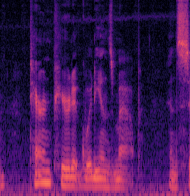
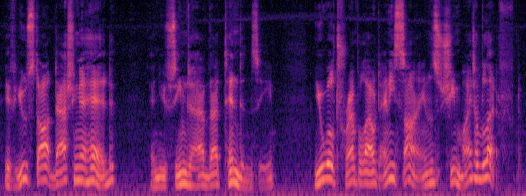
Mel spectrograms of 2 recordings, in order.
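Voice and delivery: higher, emphatic caution; Gwydion; 6 semitones higher, 4 dB louder than usual. Acted. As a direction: admonish a rash youth firmly.

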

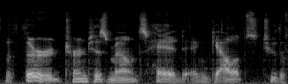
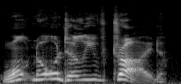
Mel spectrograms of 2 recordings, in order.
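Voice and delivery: high, loud gruff dwarf; grunted; 12 semitones higher, 7 dB louder than usual. Acted. Dwarf answers Taran's doubt, grunting. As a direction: grunt it out loudly. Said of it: "grunted Dolly".

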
